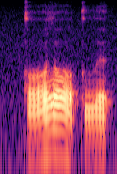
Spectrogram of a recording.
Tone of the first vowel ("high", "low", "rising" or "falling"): rising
